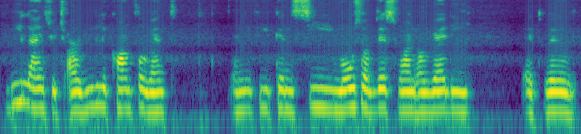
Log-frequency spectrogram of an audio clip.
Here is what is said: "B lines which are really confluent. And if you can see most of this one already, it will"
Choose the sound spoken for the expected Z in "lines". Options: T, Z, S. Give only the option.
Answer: S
